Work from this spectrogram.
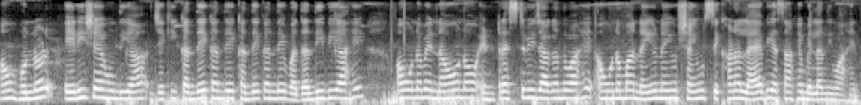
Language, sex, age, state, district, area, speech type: Sindhi, female, 30-45, Maharashtra, Thane, urban, spontaneous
